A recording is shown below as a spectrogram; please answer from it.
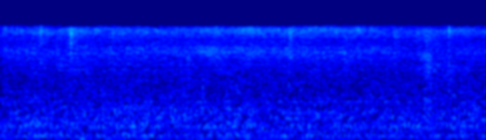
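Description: A steady hiss over a low rumble, with no distinct knocks or clatter.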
